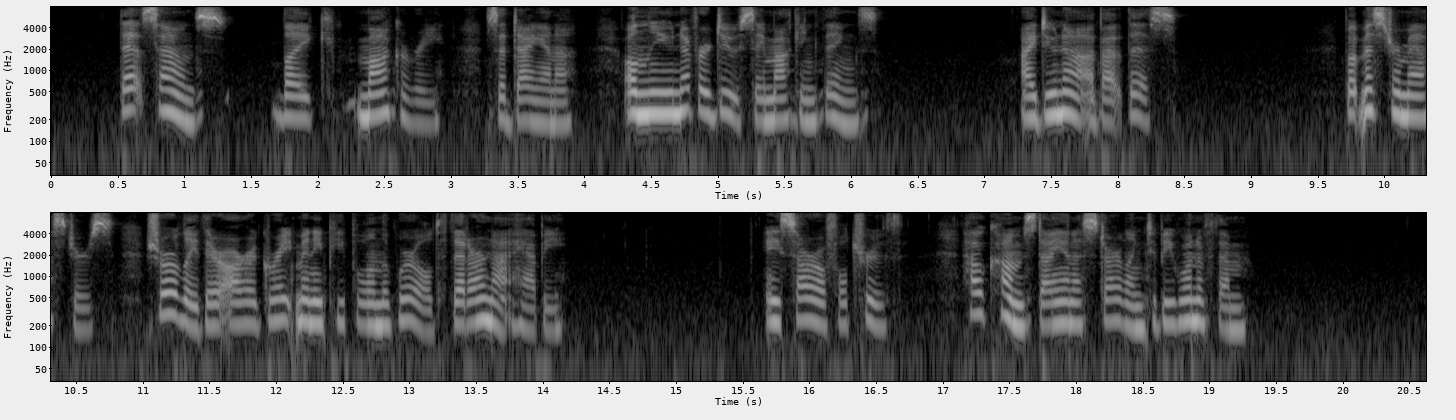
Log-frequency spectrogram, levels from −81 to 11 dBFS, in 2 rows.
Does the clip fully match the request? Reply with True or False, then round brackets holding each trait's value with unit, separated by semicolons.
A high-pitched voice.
True (220 Hz)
